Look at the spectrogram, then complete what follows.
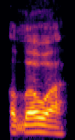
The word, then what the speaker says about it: Aloha: Well, my town I live in is called Aloa, but it's spelled Aloha.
